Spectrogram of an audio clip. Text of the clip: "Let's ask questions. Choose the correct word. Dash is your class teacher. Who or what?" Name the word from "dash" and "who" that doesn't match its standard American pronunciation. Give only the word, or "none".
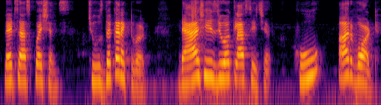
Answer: none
